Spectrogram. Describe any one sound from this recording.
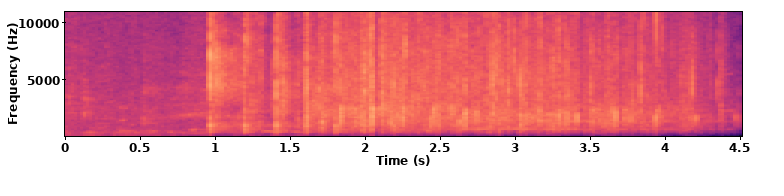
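Dancers' feet thump and tap on a wooden stage.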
